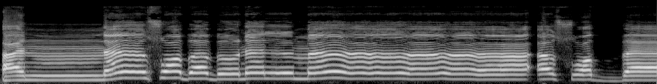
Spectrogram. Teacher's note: नून के ऊपर तशदीद है, यहाँ गुन्ना करके पढ़ेंगे।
